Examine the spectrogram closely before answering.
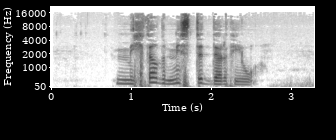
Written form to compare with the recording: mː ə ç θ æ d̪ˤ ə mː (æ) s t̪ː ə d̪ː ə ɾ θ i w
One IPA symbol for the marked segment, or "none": i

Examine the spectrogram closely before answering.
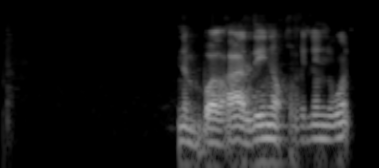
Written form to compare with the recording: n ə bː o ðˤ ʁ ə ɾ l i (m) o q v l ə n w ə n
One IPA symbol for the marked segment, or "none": n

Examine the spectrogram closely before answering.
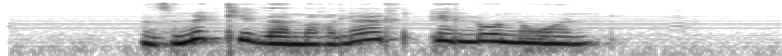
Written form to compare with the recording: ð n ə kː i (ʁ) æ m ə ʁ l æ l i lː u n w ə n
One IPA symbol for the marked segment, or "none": ð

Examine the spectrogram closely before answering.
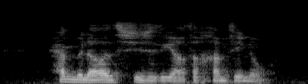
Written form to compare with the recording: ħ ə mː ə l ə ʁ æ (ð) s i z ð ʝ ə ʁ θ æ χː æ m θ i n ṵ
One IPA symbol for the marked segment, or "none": ð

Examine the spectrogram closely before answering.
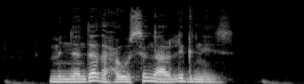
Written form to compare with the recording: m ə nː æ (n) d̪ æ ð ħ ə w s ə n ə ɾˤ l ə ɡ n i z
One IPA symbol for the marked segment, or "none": n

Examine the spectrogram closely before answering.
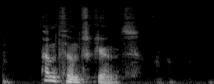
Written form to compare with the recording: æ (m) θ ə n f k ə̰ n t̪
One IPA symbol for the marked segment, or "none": m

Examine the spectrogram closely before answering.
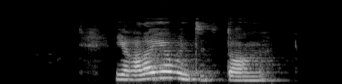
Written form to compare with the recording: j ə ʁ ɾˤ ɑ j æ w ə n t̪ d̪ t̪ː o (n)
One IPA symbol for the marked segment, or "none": m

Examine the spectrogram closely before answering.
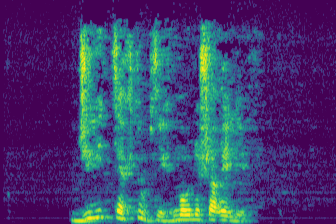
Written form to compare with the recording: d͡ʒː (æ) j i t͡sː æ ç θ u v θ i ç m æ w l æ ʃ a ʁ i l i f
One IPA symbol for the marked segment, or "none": i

